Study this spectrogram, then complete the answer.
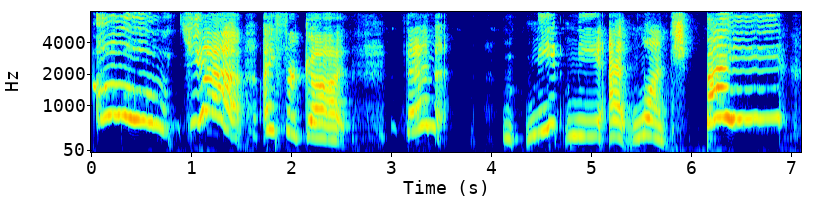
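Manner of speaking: put-on very high, loud excited girl; Mei rushing off. Mei realises and runs off, very high and excited.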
